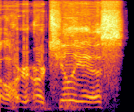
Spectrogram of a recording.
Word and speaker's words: Ortelius: you can see my artillious for us so artelias is spelled o r t e l s it's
